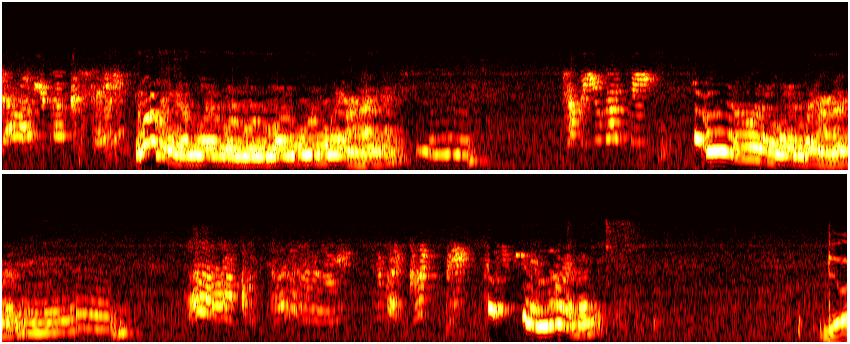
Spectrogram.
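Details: Stanley, a singing Airedale terrier, talking to his owner on the phone: long wavering harmonic howls of several seconds with rising and falling pitch, broken by short yips, with a woman's voice in between.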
